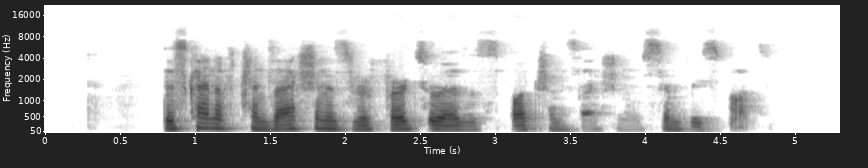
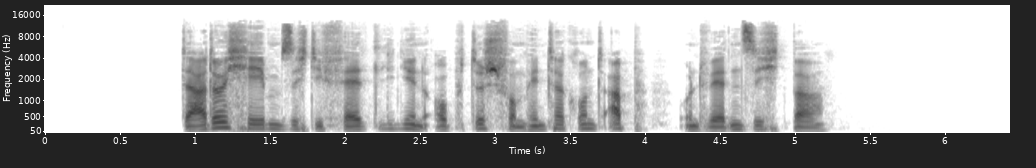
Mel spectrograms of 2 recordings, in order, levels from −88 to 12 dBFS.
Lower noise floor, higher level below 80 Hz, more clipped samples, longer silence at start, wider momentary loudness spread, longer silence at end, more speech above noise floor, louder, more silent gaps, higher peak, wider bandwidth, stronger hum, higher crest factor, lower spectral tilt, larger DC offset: second, -68 dBFS vs -87 dBFS; first, -60 dBFS vs -66 dBFS; neither; about the same, 0.8 s vs 0.9 s; first, 17 LU vs 12 LU; second, 0.6 s vs 1.25 s; second, 48 dB vs 64 dB; about the same, -20 LUFS vs -22 LUFS; neither; about the same, -2 dBFS vs 0 dBFS; second, 7.4 kHz vs 14 kHz; neither; about the same, 20 dB vs 24 dB; first, -6.5 dB/octave vs -2.5 dB/octave; neither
